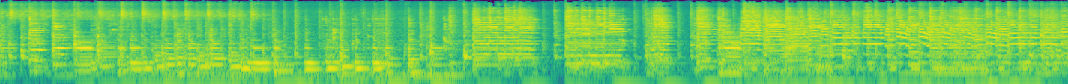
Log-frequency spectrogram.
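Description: Live acoustic trio playing a lively klezmer tune: a nylon-string classical guitar picks rapid notes over hand percussion, and a trumpet plays sustained melody notes in the second half.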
